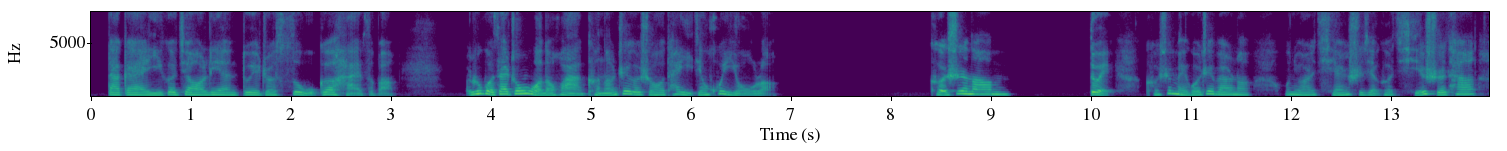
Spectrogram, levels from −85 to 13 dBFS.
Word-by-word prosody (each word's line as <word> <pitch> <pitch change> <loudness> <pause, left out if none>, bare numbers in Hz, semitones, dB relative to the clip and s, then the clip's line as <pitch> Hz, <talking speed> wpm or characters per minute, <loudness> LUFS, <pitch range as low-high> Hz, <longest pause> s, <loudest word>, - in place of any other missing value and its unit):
大 190 -2 +1
概 180 -2 0
1 160 0 -1
个 200 +2 0
教 185 -2 0
练 170 -1 -1
对 185 +1 -1
着 160 0 -4
4-5 200 +5 -2
个 210 0 0
孩 - - -4
子 - - -12
吧。 - - -9 0.7
如 255 +5 +5
果 260 - +7
在 230 +1 +4
中 270 +3 +6
国 250 - +5
的 150 0 -2
话， 140 -8 -1
可 - - -5
能 150 +5 -1
这 245 +3 +3
个 210 - +2
时 200 - -4
候 175 +2 -2
她 205 +3 -6
已 185 -8 -2
经 175 +3 -3
会 245 +2 0
游 160 -5 -6
了。 - - -8 1.5
可 - - +4
是 265 -1 +4
呢 220 -2 +2 0.8
对， 430 +3 +4 0.3
可 190 - -9
是 275 +9 -2
美 235 -9 +3
国 165 +2 -3
这 245 +3 +2
边 205 -2 -1
儿 205 - -2
呢， 185 -2 -3 0.3
我 205 - -7
女 200 - -1
儿 170 +1 -5
前 180 -1 -5
10 180 -4 -4
节 175 0 -5
课 170 -3 -8
其 170 +7 -3
实 195 -5 +1
她 220 +2 -2
190 Hz, 220 characters per minute, -24 LUFS, 170-220 Hz, 1.5 s, 果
